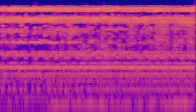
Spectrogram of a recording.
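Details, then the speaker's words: Home nebulizer connected to a face mask, switched on to inhale glutathione as vapour. Continuous steady buzzing whir of the small compressor with a fine hiss: nebulizer running. "Et on allume le nébulisateur. Et voilà. Ouais, ça fait de la vapeur, vous voyez."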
